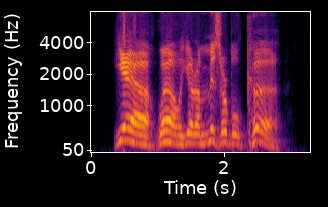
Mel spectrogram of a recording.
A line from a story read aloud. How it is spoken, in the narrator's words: shouted Locke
